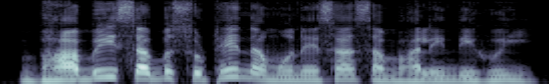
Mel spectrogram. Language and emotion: Sindhi, neutral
